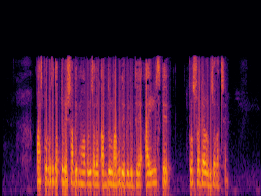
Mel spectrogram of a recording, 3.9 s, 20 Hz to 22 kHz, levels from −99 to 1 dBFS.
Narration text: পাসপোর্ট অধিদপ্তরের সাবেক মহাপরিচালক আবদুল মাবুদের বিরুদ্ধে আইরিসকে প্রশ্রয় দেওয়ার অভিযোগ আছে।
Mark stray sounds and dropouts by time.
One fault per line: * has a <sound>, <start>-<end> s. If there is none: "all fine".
all fine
